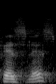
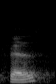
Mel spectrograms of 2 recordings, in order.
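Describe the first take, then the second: First: The name is said with both s sounds. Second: The name is said with no s sounds. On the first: The speaker calls it wrong. "it looks like Fezless, but no, don't say that" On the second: The speaker calls it right. "sounds like Chateau de Fel"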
